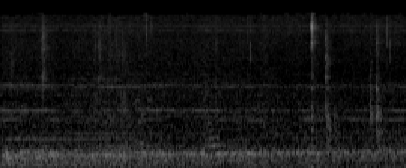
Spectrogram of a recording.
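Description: Faint, steady hum of the space station module's ventilation fans and equipment, several fixed tones under it, with a few faint ticks.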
